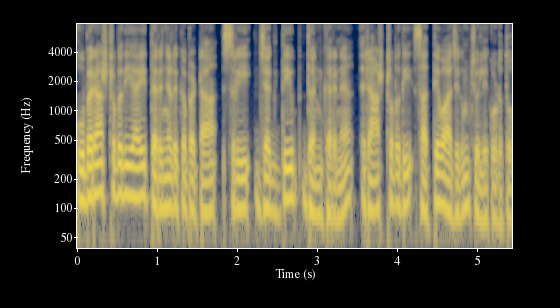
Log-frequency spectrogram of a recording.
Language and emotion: Malayalam, neutral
